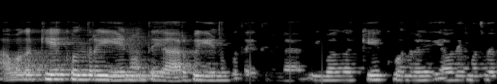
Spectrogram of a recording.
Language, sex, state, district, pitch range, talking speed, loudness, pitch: Kannada, female, Karnataka, Mysore, 190-210 Hz, 170 wpm, -21 LUFS, 195 Hz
